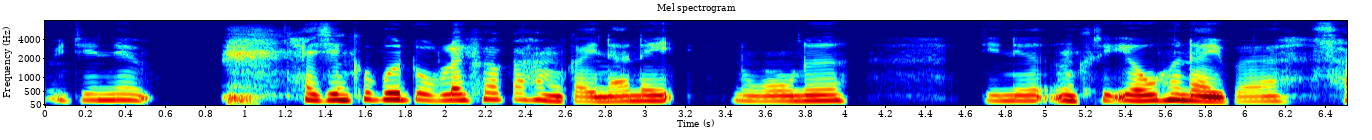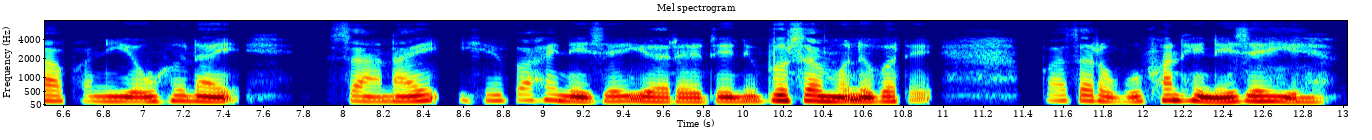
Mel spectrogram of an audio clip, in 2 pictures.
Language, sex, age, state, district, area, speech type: Bodo, female, 30-45, Assam, Baksa, rural, spontaneous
